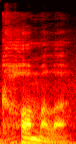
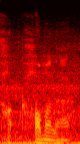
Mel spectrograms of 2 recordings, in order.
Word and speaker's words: Kamala: Because we were talking about the pronunciation of Kamala Harris's name. Apparently, it's Kamala, isn't it? Kamala, like Kamala is apparently how it's supposed to Oh, be it's pronounced.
